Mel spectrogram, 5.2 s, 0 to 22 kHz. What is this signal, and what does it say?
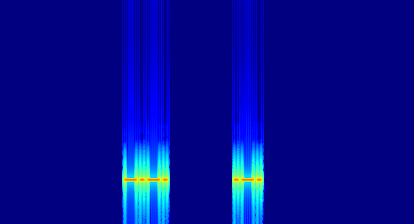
Morse code, heard as a keyed tone, about 24 wpm, 700 Hz. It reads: C R
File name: course / 25:10wpm / 092 Lesson 16d - Letter c - Two Characters 25wpm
